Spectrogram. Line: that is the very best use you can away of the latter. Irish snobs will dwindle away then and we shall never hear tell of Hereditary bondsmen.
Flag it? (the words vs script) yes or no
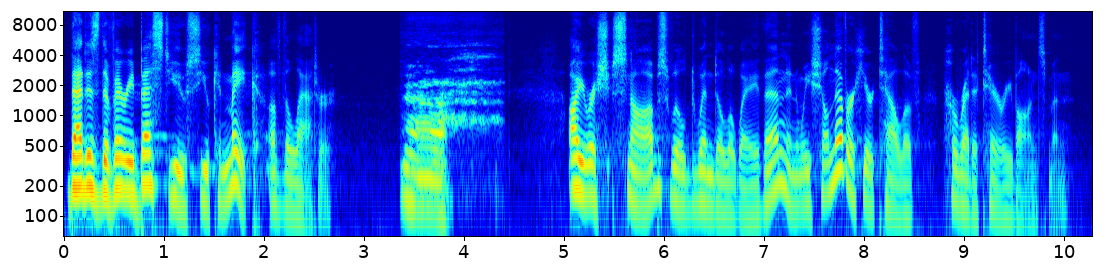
yes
